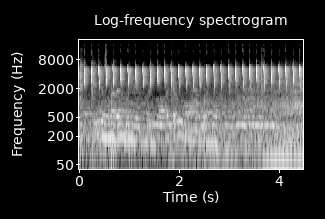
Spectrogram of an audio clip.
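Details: Steady ticking klik calls of a bar-winged prinia, Mojokerto: crisp high clicks at about three and a half per second throughout, with faint low murmurs in the background.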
